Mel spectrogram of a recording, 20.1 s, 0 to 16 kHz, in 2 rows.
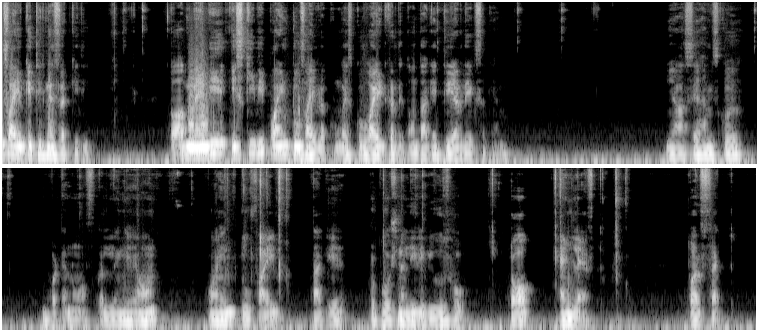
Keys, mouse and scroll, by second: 0.8 F2, 0.8 click, 5.0-9.3 drag, 14.4 click, 14.8 click, 15.8-16.7 typing, 18.4 scroll down 1.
